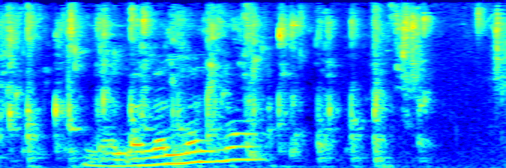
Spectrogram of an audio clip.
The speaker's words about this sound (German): ich schütte mir mal gerade was zu trinken raus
